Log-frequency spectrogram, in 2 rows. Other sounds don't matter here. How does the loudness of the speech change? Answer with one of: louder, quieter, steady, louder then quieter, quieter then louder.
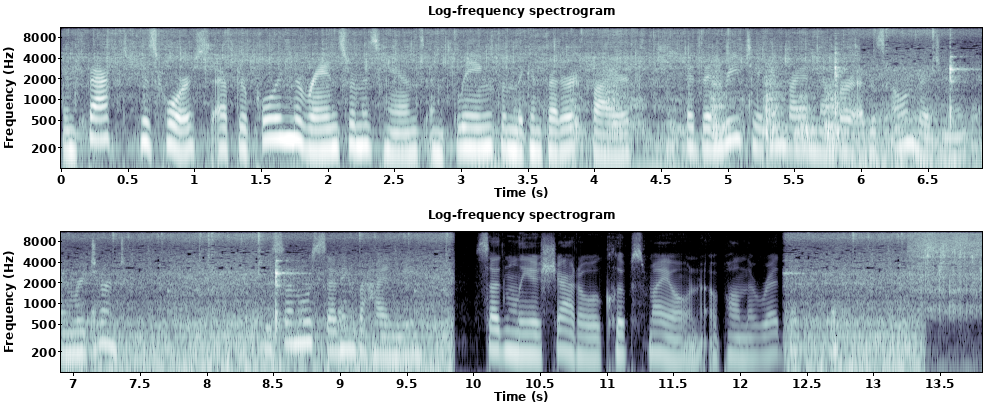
quieter.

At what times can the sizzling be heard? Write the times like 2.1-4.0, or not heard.
0.0-9.9, 12.3-13.7.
